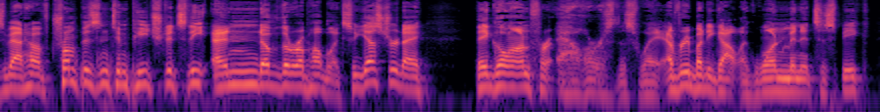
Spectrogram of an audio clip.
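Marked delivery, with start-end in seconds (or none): none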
